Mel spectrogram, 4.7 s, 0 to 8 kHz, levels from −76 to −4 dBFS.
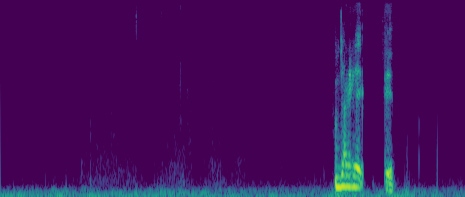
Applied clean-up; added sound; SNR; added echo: neural diffusion model UNIVERSE++.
